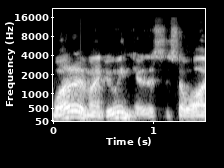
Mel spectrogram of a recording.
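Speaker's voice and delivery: ordinary talk, nothing marked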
